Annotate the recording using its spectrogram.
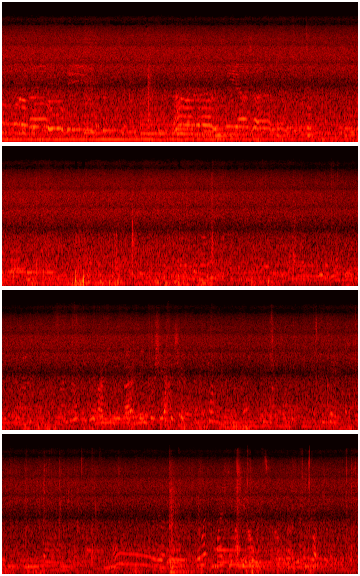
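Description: A man sings along to the music.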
